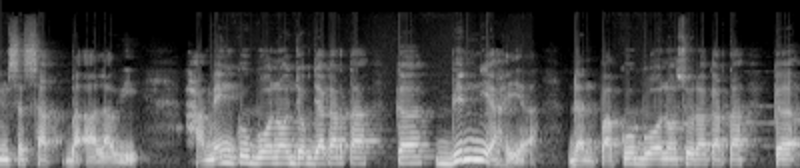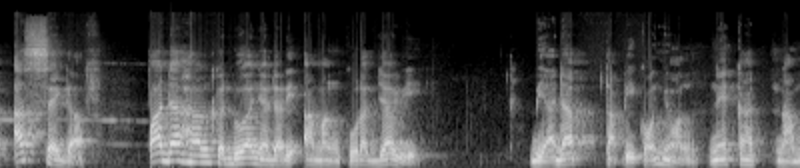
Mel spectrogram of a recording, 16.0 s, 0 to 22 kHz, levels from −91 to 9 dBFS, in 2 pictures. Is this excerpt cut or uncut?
uncut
